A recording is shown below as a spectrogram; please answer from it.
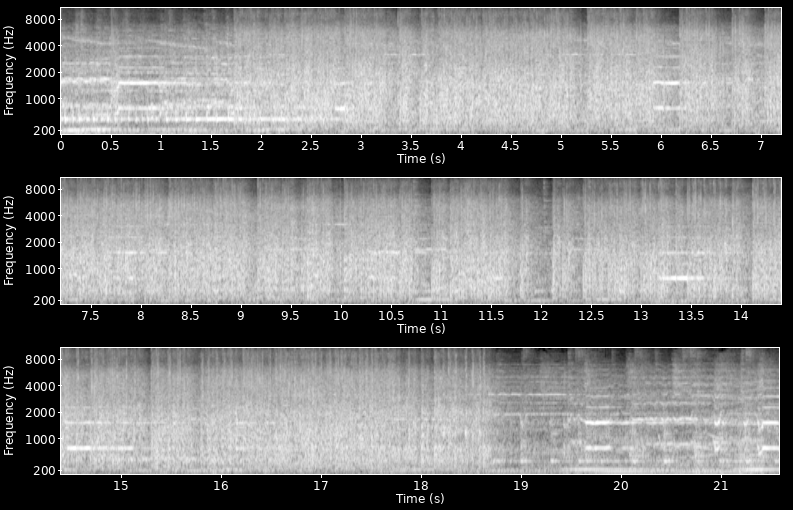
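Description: A long string of firecrackers crackling rapidly for about seventeen seconds, starting about two seconds in and stopping shortly before the end, over traditional procession music that is heard plainly before and after the crackling.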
